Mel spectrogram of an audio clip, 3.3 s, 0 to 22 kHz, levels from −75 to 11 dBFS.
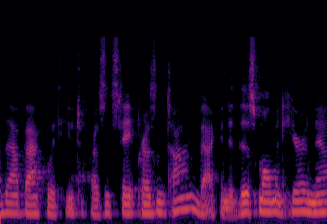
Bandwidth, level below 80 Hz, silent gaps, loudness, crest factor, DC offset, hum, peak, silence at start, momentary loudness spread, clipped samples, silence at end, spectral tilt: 12.5 kHz; -70 dBFS; none; -31 LUFS; 18 dB; under 0.1%; none; -14 dBFS; 0 s; 7 LU; under 0.1%; 0 s; -6.5 dB/octave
